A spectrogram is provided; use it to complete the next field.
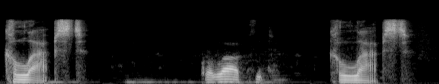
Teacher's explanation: it's pronounced collapsed kind of like there was a t there it has the T sound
